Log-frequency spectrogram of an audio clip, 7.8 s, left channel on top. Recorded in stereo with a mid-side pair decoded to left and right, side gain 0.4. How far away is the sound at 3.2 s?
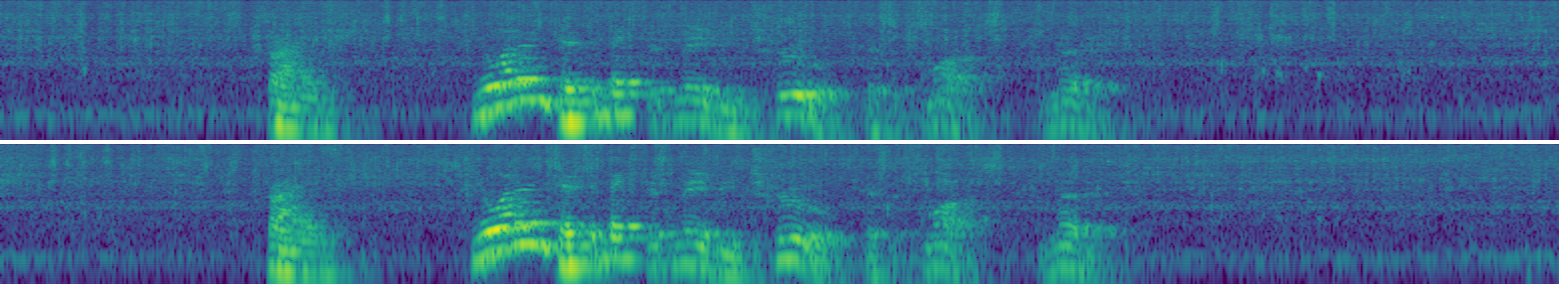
About 9.5 m.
